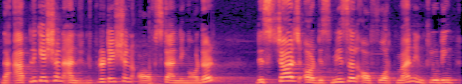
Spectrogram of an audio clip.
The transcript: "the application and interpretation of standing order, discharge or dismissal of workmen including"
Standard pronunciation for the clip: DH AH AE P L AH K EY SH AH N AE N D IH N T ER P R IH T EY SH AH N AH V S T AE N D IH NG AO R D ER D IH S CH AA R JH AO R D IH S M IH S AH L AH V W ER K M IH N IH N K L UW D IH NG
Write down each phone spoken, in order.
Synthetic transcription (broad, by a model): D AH AE P L AH K EY SH AH N AE N D IH N T ER P R IH T EY SH AH N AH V S T AE N D IH NG AO R D ER D IH S CH AA R JH AO R D IH S M IH S AH L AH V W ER K M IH N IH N K L UW D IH NG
